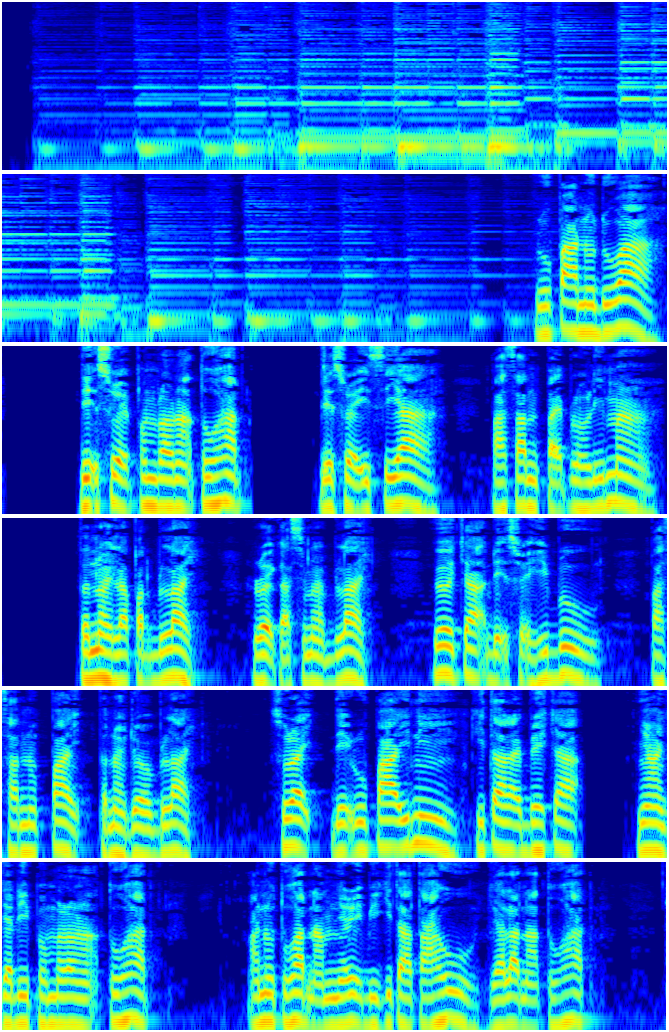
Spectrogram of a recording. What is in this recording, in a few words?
good news, urak lawoi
